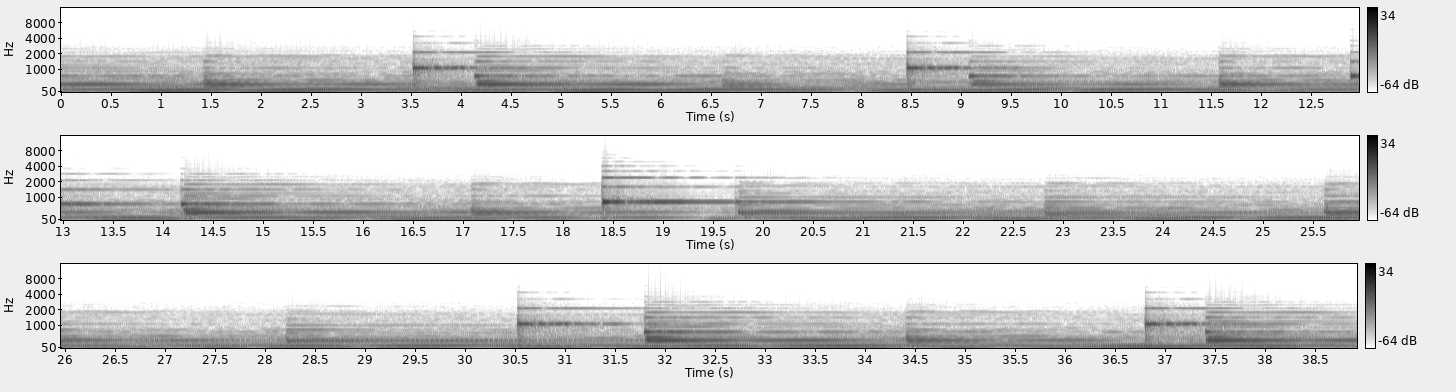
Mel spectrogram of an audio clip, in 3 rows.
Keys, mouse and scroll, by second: 1.4 scroll up 2, 1.8-2.2 shift+middle drag, 2.2-2.8 scroll up 1, 2.8-4.7 drag, 6.1 scroll down 3, 6.5-7.3 middle drag, 7.3 scroll down 2, 7.6-8.4 middle drag, 8.4 scroll up 2, 8.6-9.4 middle drag, 9.4-9.8 scroll up 1, 9.8-10.7 shift+middle drag, 10.7 scroll up 5, 12.4-13.3 drag, 13.3 scroll down 3, 13.6-13.9 middle drag, 13.9 scroll down 3, 14.7 g, 16.4-17.1 middle drag, 17.1 scroll down 3, 17.5 click, 17.8-20.8 middle drag, 30.8-32.2 middle drag, 32.2 click, 32.8 scroll down 4, 33.4-34.9 shift+middle drag, 34.9 scroll down 1, 35.2-38.8 shift+middle drag.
